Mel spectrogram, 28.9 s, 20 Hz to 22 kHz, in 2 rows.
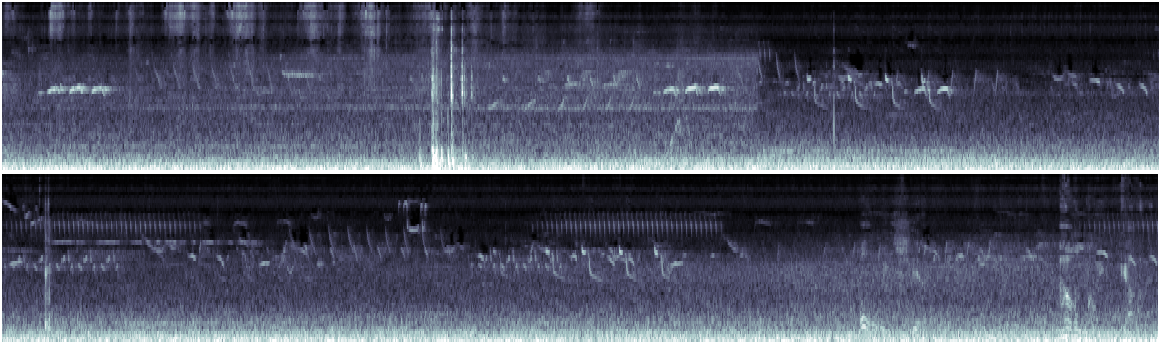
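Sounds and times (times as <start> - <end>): open-air rumble: 0.0 - 28.9
small birds chirping: 0.0 - 28.9
golf club striking ball: 5.1 - 6.3.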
